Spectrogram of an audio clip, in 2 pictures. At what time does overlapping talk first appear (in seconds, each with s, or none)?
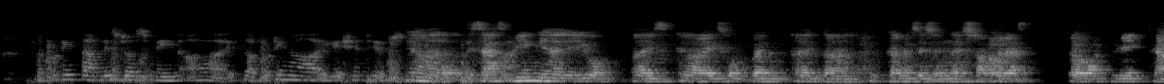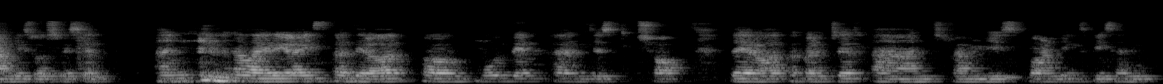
4.0 s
